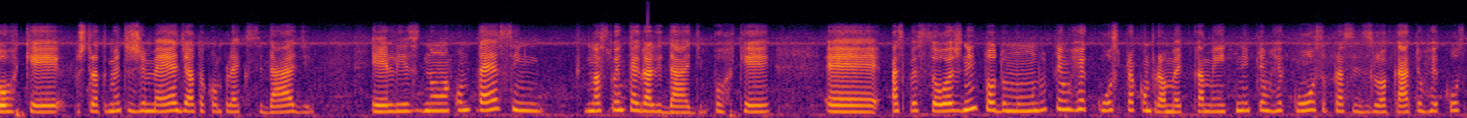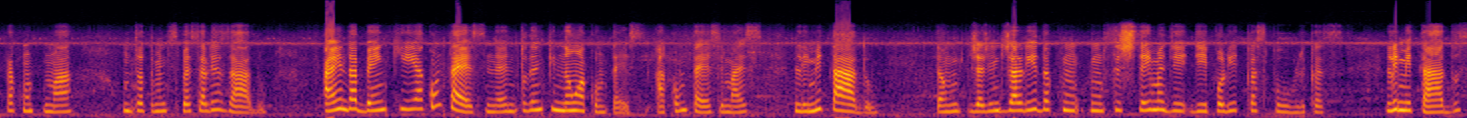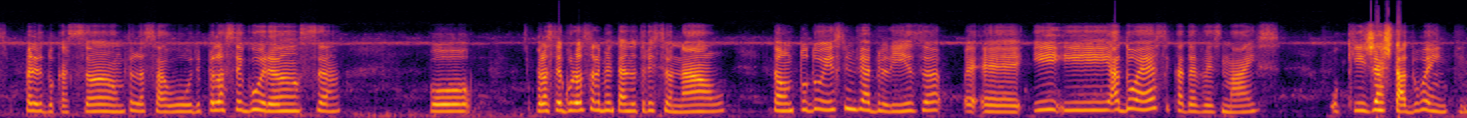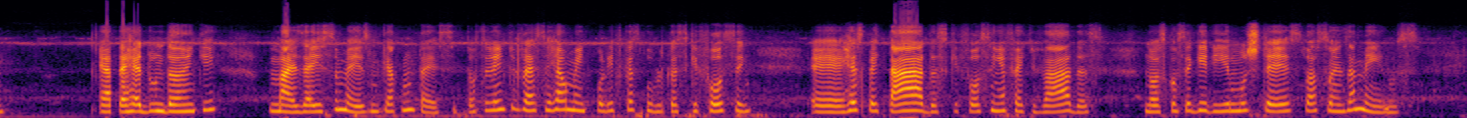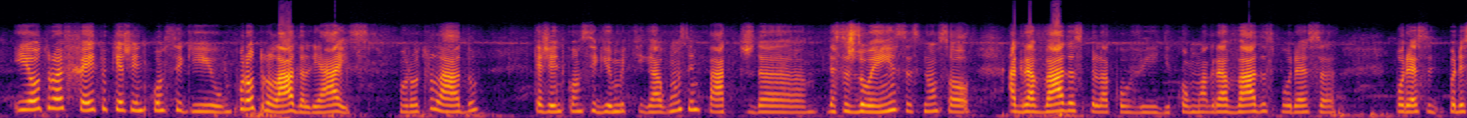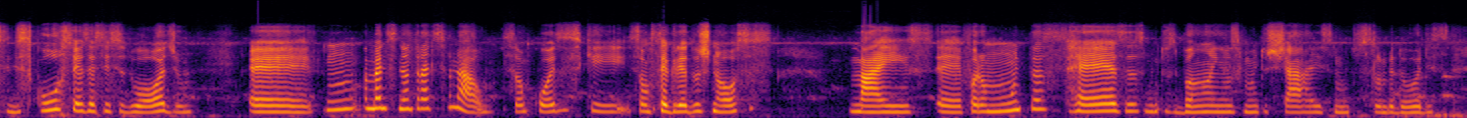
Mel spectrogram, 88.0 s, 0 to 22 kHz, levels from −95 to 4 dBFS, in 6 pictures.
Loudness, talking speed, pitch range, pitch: -18 LUFS, 135 wpm, 215-260 Hz, 235 Hz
